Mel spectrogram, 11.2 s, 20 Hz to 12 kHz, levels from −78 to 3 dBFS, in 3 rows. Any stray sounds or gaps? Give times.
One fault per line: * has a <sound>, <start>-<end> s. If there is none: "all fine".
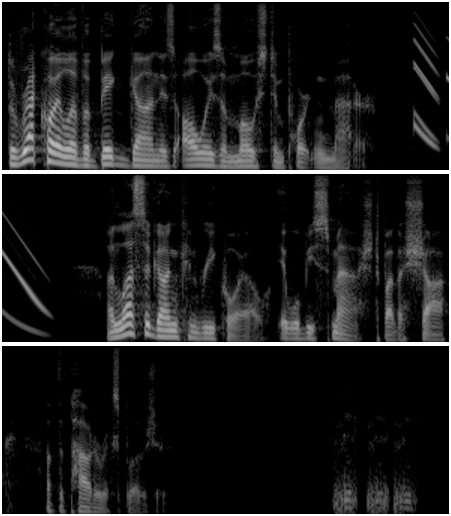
* has a chirp, 3.4-4.2 s
* has a laugh, 10.2-10.9 s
